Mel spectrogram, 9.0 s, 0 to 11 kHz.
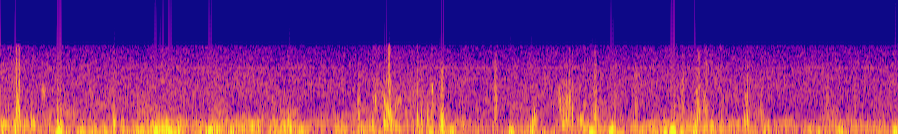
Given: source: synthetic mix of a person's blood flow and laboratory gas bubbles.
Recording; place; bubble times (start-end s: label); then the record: Doppler ultrasound of blood flow; subclavian vein
0.00-0.47 s: bubbles
0.54-0.66 s: bubbles
3.71-4.40 s: bubbles
5.29-5.40 s: bubbles
5.55-5.99 s: bubbles
6.94-7.10 s: bubbles
7.41-7.53 s: bubbles
From the record:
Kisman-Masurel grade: 222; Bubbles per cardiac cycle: several, 3 to 8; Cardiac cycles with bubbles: 10 to 50%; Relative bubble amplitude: moderate (0.250 to 0.450); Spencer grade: 2 (many but less than half of the cardiac periods contain bubble signals, singularly or in groups); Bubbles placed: anywhere in the cardiac cycle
